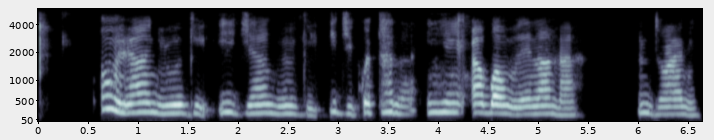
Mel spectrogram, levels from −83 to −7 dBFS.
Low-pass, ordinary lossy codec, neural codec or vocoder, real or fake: 5.4 kHz; none; codec, 32 kHz, 1.9 kbps, SNAC; fake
